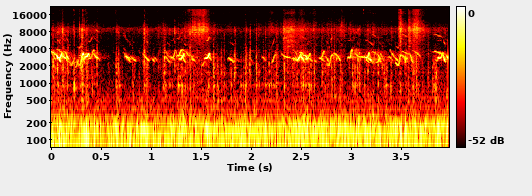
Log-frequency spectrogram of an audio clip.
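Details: Domestic hen, a coloured murgi chicken, making silly high chirping peeps, a quick string of short thin notes over constant low farmyard rumble and noise.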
